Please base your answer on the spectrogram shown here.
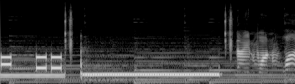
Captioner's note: phone ringing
